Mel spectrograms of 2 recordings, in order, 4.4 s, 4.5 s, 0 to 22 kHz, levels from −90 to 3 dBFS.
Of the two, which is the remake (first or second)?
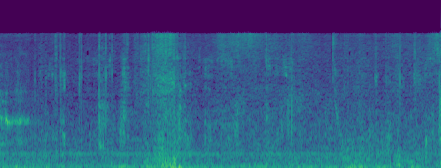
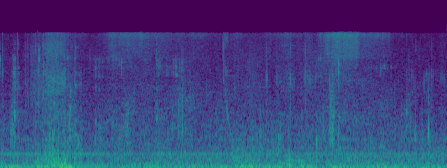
first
